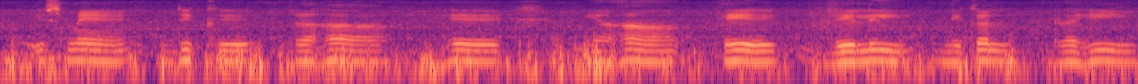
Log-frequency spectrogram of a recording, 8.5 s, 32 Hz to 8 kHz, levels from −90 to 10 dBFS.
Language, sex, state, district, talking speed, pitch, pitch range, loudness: Hindi, male, Rajasthan, Bikaner, 70 wpm, 140 Hz, 135-150 Hz, -19 LUFS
